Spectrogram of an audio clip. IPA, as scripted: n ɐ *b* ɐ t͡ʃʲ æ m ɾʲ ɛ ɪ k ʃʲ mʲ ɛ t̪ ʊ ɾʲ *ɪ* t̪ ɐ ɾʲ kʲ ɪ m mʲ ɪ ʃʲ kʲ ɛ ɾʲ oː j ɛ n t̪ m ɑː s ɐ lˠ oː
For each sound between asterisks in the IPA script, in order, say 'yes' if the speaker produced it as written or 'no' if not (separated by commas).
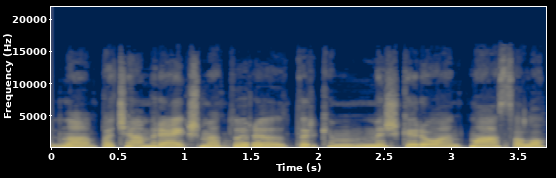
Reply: no, yes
